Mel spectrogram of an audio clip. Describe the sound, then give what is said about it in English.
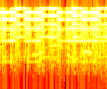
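Two bicycle bells ring together in a rapid, continuous, bright, high-pitched metallic trill that stays loud and unbroken throughout. “Freddy Fox now has two bicycle bells.”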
